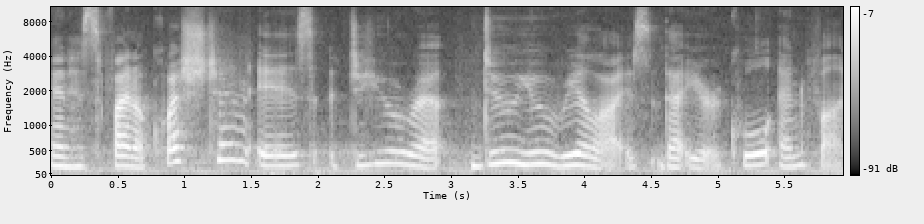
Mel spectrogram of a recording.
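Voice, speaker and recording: A woman speaks with a slight Bulgarian accent. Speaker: vlogger. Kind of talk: casual Q&A vlog.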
